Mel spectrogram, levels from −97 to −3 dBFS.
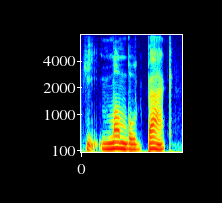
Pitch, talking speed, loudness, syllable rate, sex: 140 Hz, 140 wpm, -18 LUFS, 3.8 syllables/s, male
